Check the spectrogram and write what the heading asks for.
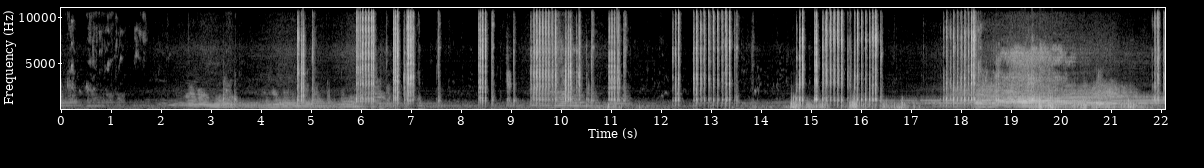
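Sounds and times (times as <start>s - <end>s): rapid mechanical rattling: 4.6s - 5.2s, 5.9s - 7.6s, 8.4s - 11.4s, 12.2s - 13.7s, 14.6s - 22.0s.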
